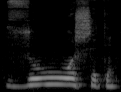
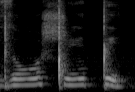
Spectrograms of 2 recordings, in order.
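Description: First: "Зошити" slowly as one word, о stretched; long first syllable. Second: "Зошити" slowly in three separate, equally weighted syllables; split into syllables. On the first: Teacher giving the word before dividing it, "Зошити" whole with long о. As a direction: hold the о of "Зошити", then finish the word. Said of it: "Давайте поділимо слово на склади". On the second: Teacher counting syllables for children, "Зошити" syllable by syllable. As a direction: break "Зошити" up as зо, ши, ти. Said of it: "поділимо слово на склади". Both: Shown as a demonstration.

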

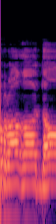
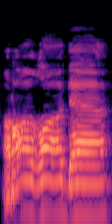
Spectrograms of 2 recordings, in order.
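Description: First: رغدا with a thick, darkened final daa; wrongly heavy dal. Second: رغدا slowly, heavy r and gh but a light thin da; light dal. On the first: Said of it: "لا تفخم الدال بسبب مجاورتها للغين والراء". (تفخيم الدال خطأً في رغدا) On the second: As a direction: keep the final da of رغدا light. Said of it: "لا تفخم الدال". (ترقيق الدال في رغدا) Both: Shown as a demonstration.

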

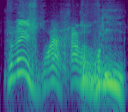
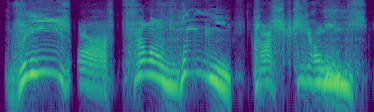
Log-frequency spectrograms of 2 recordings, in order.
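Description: First: High, slow growl that garbles the words; garbled werewolf speech. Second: Extremely slow, high, stretched-out growl; laboured werewolf howl. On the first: Werewolf tries explaining to police, growling the words garbled. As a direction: attempt speech through a wolf's muzzle. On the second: Werewolf retries explaining to police, howling each word very slowly. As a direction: howl each word separately, straining to be understood. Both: A narrator's reading.

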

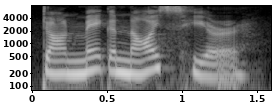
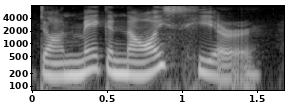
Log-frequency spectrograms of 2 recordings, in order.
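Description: The two takes are said the same way.

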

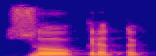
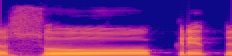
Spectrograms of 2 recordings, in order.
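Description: First: ਸੋਕ੍ਰਿਤ run together with a short first vowel; quick and joined. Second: ਸੋਕ੍ਰਿਤ with a drawn-out 'sooo', then 'krit'; wrong long vowel. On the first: Teacher shows the reading, ਸੋਕ੍ਰਿਤ short and joined. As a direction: say ਸੋਕ੍ਰਿਤ quickly as one word. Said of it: "ਜਲਦੀ ਦੇ ਨਾਲ ਇਕੱਠਾ". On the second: Teacher warns what not to read, ਸੋਕ੍ਰਿਤ with long o. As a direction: stretch the first syllable of ਸੋਕ੍ਰਿਤ. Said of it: "ਸੋਕ੍ਰਿਤ ਨਹੀਂ ਪੜ੍ਹਨਾ". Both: Shown as a demonstration.

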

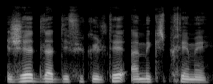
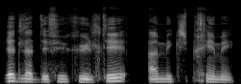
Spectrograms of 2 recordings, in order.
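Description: The two takes are said the same way.

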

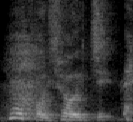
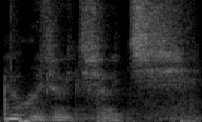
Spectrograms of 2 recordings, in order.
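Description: First: Said in the usual way. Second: よっこいしょいち trailing off into a soft, breathy whisper; fading quiet repeat. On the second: Shown as a demonstration. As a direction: let よっこいしょいち fade out to almost nothing. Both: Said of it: "よっこいしょいち流行らんで".

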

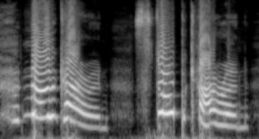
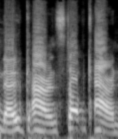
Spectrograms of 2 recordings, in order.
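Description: First: High, loud melodramatic pleading; mock shouting. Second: Said in the usual way. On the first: Host imitates the exorcism ending, hammed-up shouting. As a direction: shriek it like a hammy exorcist. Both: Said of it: "just kept shouting".

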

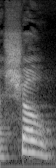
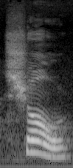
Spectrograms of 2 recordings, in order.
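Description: First: "show" open, with no L at the end; wrong first syllable. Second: "show" closed with a dark L, like "shoal"; correct first syllable. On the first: Teacher warning against the error, "show" lacking L. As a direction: say plain "show", rounding off without L. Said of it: "chứ không phải là". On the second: Teacher giving the right syllable, "show" with dark L. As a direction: end "show" with the tongue up for L. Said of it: "âm tiết đầu tiên được nhấn sẽ là". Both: Shown as a demonstration.

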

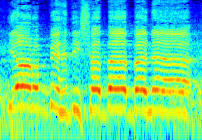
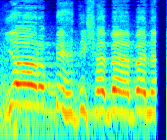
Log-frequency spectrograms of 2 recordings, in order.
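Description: No difference in how they are said.

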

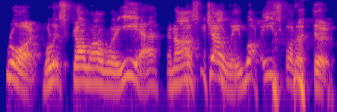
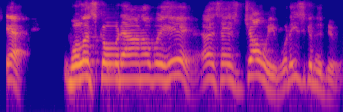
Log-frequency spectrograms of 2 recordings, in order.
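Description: First: Exaggerated Cockney, pitched up; mock a failed New York accent that comes out Cockney. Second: Pitched-up New York accent. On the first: British actors playing New York gamblers, broad Cockney accent. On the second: Shown as a demonstration. Guys and Dolls gamblers talking to each other, New York accent. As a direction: do it as authentic New York talk. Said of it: "instead of, uh, you know, when they're talking".

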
